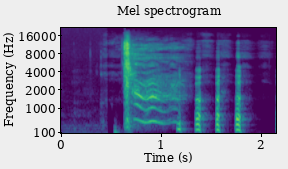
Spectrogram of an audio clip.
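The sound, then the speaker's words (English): A dog pants in quick, rhythmic bursts of breath, fairly loud, after a brief whiny, voiced exhale at the start. No one is talking. “He's breathing in the background. I hope. I hope you can pick that up.”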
